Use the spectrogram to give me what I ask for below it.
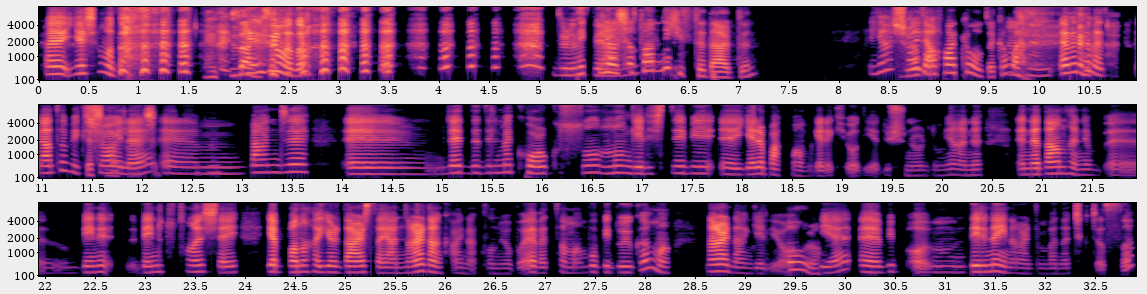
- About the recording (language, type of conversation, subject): Turkish, podcast, Reddedilme korkusu iletişimi nasıl etkiler?
- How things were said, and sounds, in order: giggle; laugh; other background noise; other noise; chuckle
